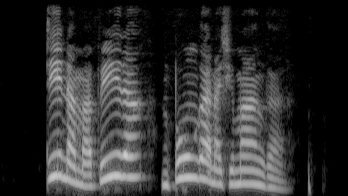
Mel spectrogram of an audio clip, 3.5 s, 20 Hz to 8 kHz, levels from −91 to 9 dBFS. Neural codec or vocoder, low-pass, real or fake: none; 7.2 kHz; real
